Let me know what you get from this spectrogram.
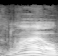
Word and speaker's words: Lisle: So if you look at it, and it's Lyle, but it's spelled L-I-S-E. – Yeah, it's L-I-S-L-E. – Yeah. – L-I-S-L-E.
